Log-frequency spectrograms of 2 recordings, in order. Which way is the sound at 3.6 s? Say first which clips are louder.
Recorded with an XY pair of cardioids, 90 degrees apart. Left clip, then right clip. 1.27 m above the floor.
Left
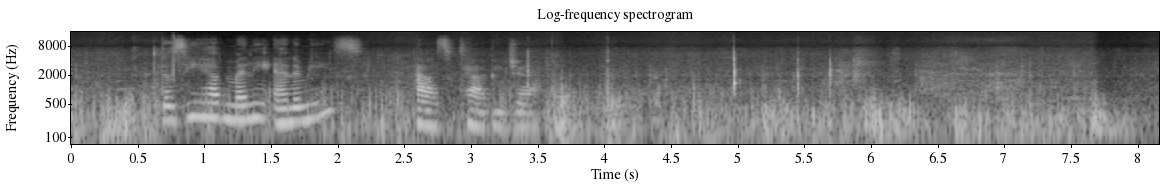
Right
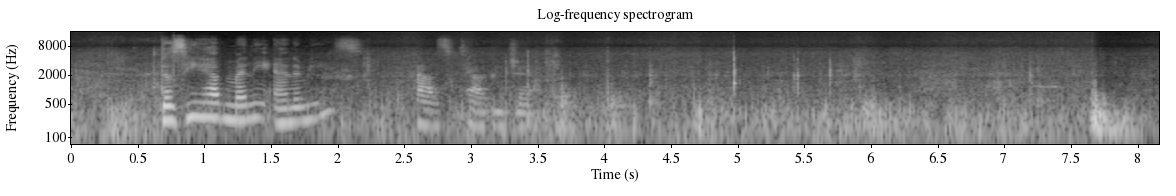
Left 4 dB; 50° left.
